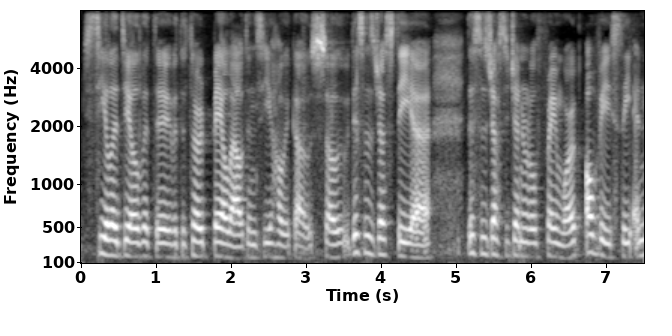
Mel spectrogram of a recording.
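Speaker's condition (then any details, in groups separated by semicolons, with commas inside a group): No condition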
